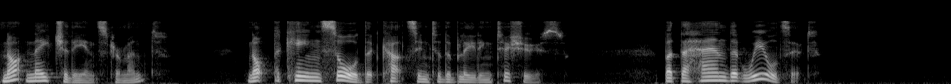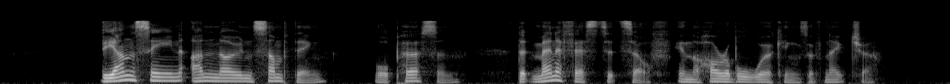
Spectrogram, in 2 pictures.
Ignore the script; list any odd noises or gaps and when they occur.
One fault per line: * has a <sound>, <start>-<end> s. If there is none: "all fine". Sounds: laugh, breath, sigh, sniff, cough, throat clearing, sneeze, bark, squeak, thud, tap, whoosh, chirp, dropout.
all fine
